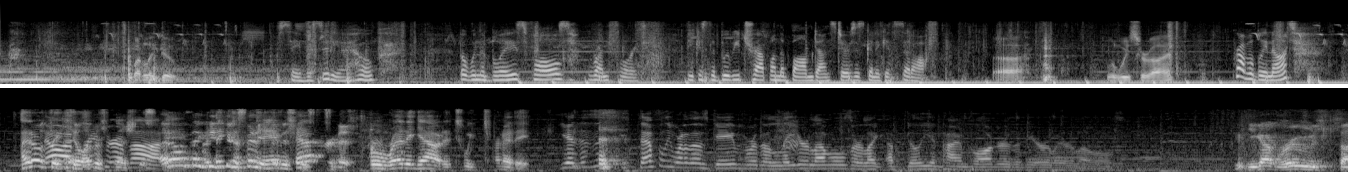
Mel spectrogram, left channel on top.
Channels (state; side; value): different; both; correlation 0.00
